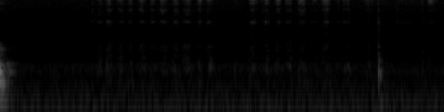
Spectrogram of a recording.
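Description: Coin scratching the coating off a paper scratch-off lottery ticket: faint, quick rasping strokes, with one sharp tick near the end.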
